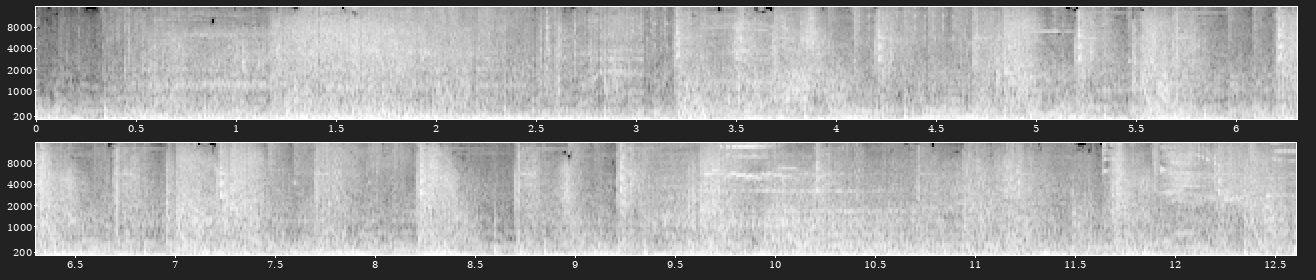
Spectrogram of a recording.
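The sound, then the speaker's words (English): A spire is destroyed in a video game with dense, loud crashing and smashing, with booming rumbles and creaking mechanical clatter running almost continuously through many overlapping impacts. “Spire destroyed.”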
